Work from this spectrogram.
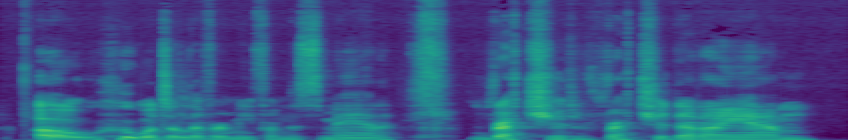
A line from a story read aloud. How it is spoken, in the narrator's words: he exclaimed, running furiously and tearing his hair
